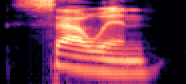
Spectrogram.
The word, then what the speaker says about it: Samhain: Halloween originated from the ancient Celtic festival known as Samhain, which is pronounced Samhain. So, okay.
